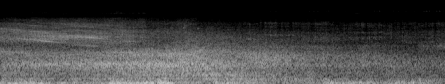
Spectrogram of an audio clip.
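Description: Arrma Limitless 8S electric RC speed-run car driving back at easy throttle, a faint falling whine from its motor over a steady rushing noise.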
